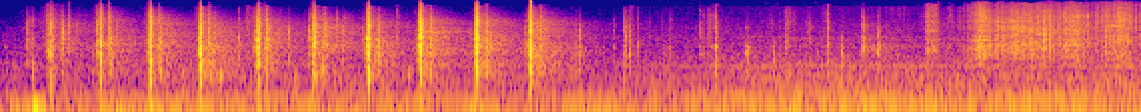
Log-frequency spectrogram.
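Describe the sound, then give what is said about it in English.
A metal spoon clangs against the sides of an aluminum pot while stirring a dish on the stove: a quick, evenly spaced run of sharp, bright clanks, followed by quieter background noise. “as she's stirring, her spoon clanging loudly as it hits the sides of the aluminum pot,”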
